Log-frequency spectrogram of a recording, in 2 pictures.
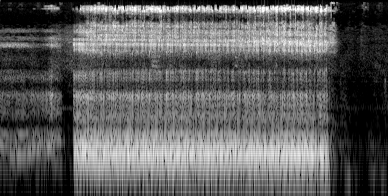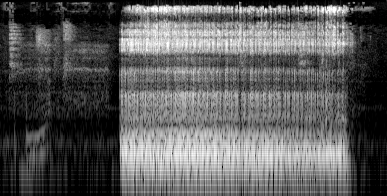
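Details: Shiba Inu growls at its owner as a show of affection rather than anger; two long low rumbling growl bouts of about three seconds each, separated by a quieter gap with faint sounds.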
